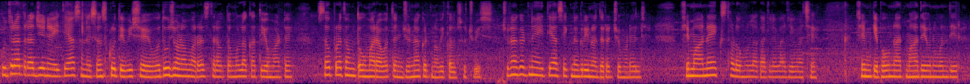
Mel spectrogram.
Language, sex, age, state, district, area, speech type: Gujarati, female, 18-30, Gujarat, Junagadh, urban, spontaneous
